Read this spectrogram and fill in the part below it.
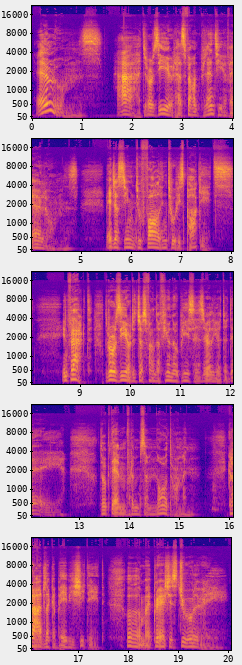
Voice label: khajiit male

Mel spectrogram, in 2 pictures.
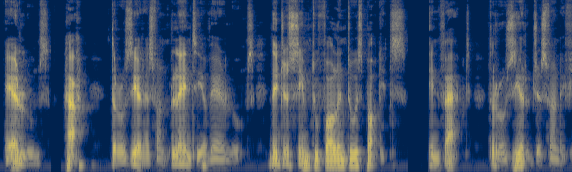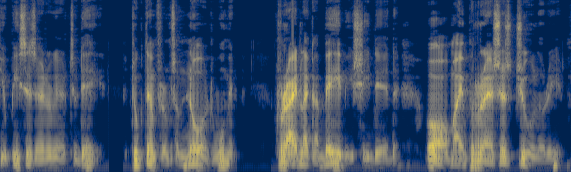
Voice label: khajiit audition

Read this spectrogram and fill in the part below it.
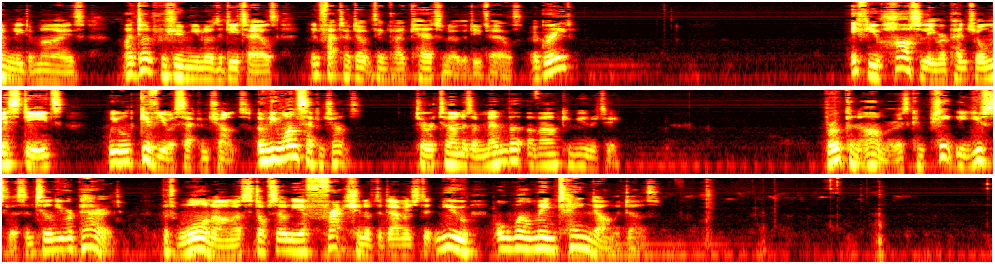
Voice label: breton, voice auditions; tes skywind

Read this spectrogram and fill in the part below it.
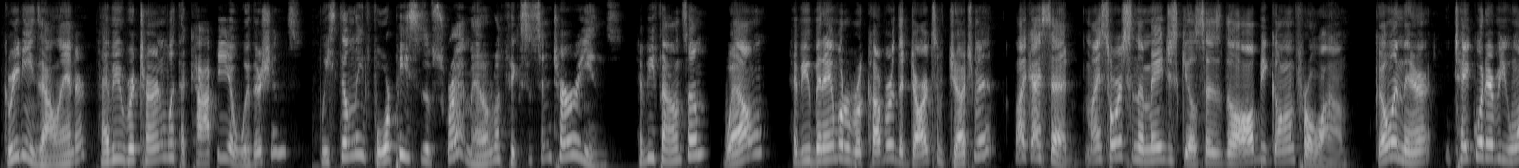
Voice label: bosmer, wood elf voice auditions

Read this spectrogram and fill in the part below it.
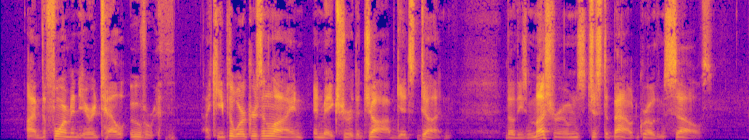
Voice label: orc voice auditions

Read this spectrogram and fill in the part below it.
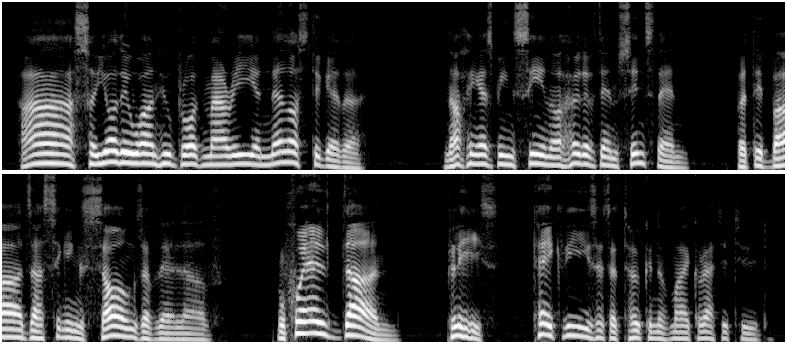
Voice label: breton audition french

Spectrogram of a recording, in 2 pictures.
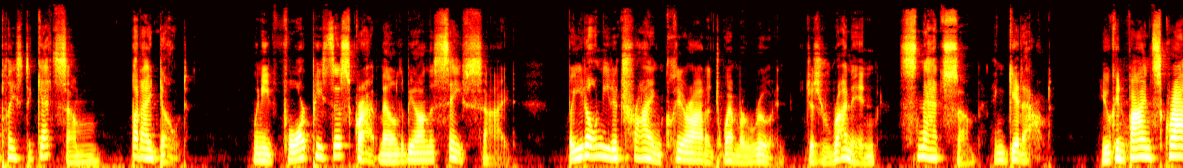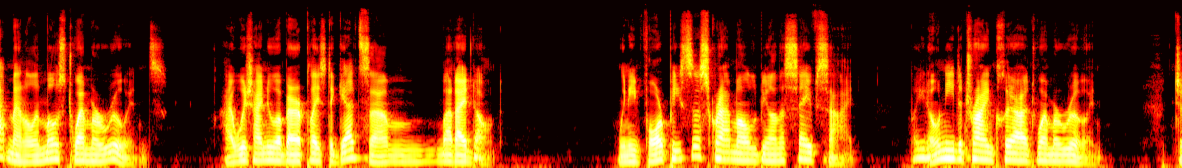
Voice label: balanced wood elf, voice auditions

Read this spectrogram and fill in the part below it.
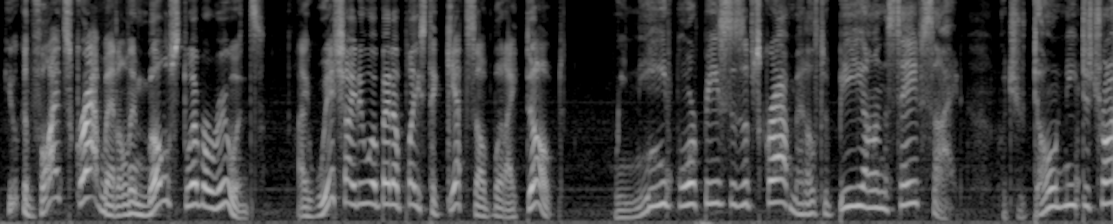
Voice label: voice, wood elf voice auditions

